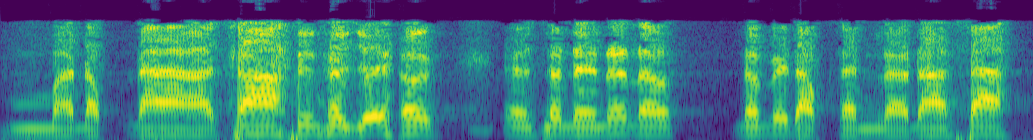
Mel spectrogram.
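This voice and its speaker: A man teaching a chanting lesson, sounding each syllable slowly before chatting through pronunciation with small laughs. His voice sits somewhat high. The recording is dull and lo-fi, with a long hall reverb trailing behind him. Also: fairly even intonation. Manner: slow repeated chanting of each word, then quick chatty explanation with light laughs. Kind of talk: chanting lesson with spoken explanation.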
